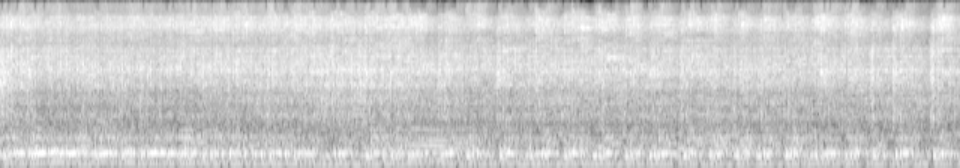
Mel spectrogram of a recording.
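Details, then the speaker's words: Yamaha triple snowmobile engine swapped into a Polaris RZR XP, straight-piped, front engine mount not yet fitted: steady, even idle with raspy open-pipe tone, no knocks or misses; fuel pressure possibly a little low; normal idle. "I kind of like the sound of it you know it's not super loud being straight piped it sounds awesome yes it does"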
